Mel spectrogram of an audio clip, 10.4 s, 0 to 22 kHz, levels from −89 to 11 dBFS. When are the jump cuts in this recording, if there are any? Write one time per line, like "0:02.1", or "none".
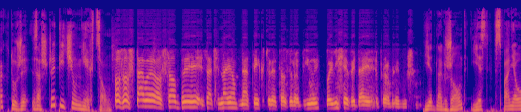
0:04.8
